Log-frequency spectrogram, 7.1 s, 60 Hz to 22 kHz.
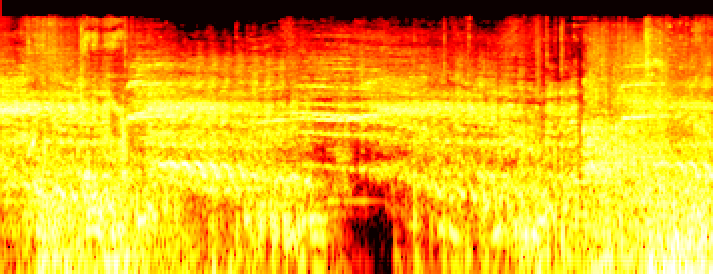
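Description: Horses in The Witcher 3 whinny repeatedly and clop their hooves in a loud, steady game soundscape, with neighs rising over continuous hoofbeats and stable noise and a brief dip near the middle.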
